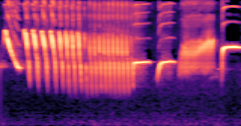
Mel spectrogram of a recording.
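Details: Training song for canaries, played to prompt a response: a long rolling trill of evenly spaced notes that speeds up and lowers, then sustained flat whistles and a harsh buzzy burst.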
